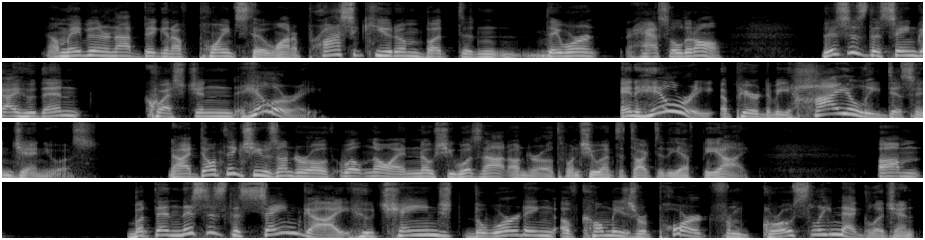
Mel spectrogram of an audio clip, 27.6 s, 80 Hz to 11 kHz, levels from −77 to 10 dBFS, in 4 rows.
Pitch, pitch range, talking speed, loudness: 155 Hz, 120-190 Hz, 165 wpm, -24 LUFS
